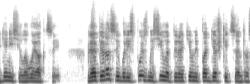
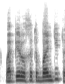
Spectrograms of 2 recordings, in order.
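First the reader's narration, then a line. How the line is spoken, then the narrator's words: Plain. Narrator (Russian): ответил ему Тимур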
